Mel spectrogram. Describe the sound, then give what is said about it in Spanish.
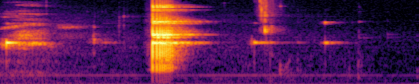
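Glasses clink together in a toast, a bright ringing tap followed by a few lighter clinks and a faint high chime, clear with no one talking. “Salud por este episodio.”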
